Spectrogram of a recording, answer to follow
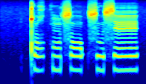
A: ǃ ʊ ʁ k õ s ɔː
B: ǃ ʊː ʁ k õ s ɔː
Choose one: A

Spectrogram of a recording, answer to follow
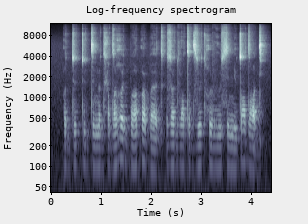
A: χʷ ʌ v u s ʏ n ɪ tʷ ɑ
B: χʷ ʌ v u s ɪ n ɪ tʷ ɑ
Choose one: B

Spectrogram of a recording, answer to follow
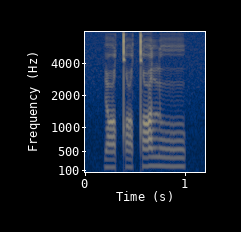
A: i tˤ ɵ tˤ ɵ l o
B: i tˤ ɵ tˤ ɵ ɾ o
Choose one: A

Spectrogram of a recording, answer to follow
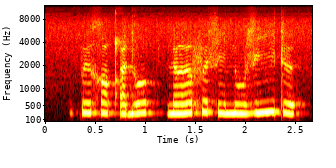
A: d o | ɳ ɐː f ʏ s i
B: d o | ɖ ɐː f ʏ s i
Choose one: A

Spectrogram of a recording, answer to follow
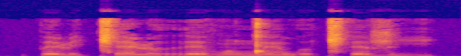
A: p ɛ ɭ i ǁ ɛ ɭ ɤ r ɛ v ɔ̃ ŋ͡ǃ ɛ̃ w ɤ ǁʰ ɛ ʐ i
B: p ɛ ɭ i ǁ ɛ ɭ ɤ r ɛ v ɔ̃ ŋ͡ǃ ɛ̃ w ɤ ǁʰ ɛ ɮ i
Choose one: A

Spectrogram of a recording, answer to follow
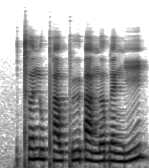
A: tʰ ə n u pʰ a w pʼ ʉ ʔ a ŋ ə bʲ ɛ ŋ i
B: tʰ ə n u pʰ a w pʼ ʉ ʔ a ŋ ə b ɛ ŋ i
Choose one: B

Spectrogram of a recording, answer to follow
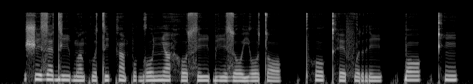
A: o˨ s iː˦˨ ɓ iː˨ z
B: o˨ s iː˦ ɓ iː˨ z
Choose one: A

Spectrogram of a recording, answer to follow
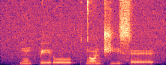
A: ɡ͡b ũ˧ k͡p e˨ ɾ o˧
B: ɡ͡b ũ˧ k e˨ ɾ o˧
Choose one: A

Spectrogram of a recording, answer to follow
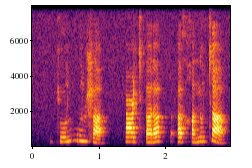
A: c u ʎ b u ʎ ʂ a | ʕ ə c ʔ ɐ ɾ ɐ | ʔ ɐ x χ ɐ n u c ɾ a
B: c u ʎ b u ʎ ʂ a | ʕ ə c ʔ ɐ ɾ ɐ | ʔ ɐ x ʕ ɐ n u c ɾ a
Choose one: A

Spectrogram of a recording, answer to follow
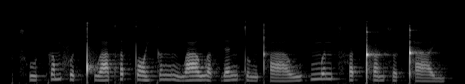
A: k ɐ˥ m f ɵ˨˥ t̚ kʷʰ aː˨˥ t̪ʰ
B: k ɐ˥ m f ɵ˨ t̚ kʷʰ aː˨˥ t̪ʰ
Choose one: A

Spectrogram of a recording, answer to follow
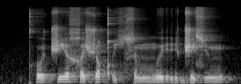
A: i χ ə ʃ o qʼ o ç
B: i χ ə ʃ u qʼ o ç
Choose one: B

